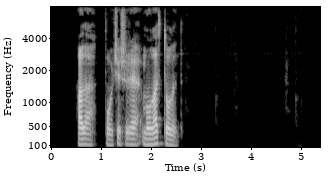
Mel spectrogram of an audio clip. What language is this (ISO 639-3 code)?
chm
